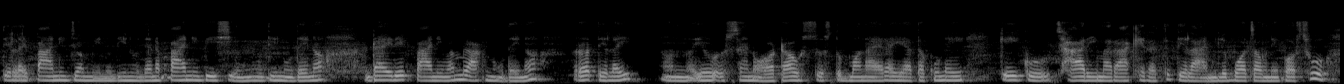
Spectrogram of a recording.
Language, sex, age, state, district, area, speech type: Nepali, female, 45-60, West Bengal, Jalpaiguri, urban, spontaneous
